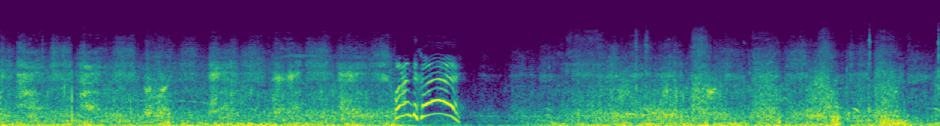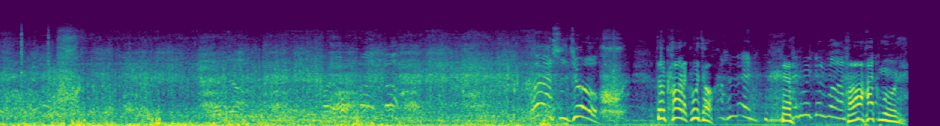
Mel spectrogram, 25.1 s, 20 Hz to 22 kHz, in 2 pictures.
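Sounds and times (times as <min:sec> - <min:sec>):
bike tyre noise on dirt: 0:00.0 - 0:21.6
wind rushing over microphone: 0:00.0 - 0:24.1.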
